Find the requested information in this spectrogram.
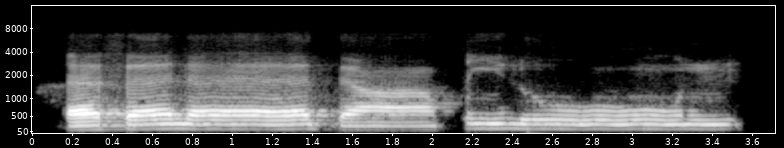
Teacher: Ainnya ditipiskan, kemudian sifat tawasudnya dimunculkan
